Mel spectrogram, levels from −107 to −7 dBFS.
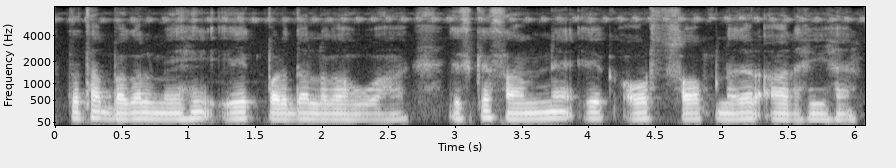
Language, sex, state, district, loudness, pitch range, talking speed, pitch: Hindi, male, Uttar Pradesh, Lalitpur, -19 LUFS, 100-115 Hz, 175 wpm, 105 Hz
